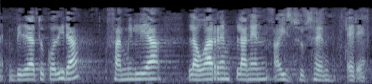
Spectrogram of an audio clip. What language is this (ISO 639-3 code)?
eus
